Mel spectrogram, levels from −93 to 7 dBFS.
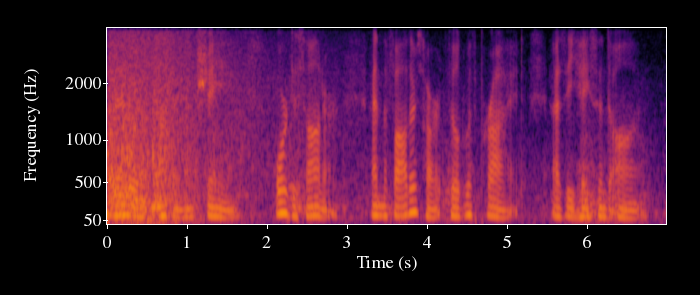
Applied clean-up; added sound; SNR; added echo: none; Thunder; 4 dB; none.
